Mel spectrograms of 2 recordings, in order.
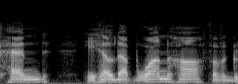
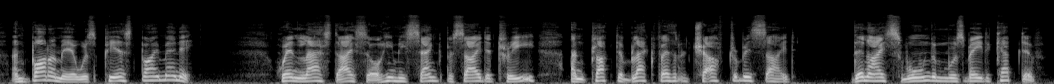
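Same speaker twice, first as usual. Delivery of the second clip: higher, earnest hobbit voice; young hobbit, proud; 5 semitones higher than usual. Acted. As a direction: defend a fallen friend with pride. Pippin honours Boromir.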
